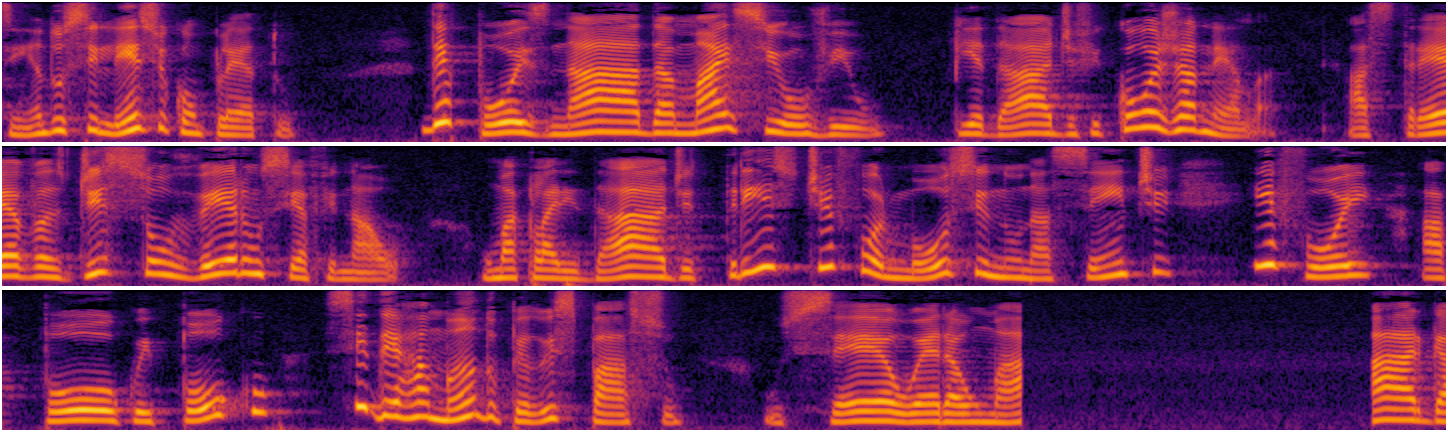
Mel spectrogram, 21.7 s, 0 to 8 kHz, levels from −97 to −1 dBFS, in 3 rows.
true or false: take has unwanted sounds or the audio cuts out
false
